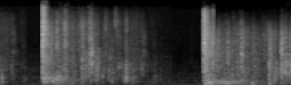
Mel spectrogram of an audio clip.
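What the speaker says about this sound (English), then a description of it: "Don't worry, Talking Tom, it's just a Chinese bunny that blew up next to you" A firework charge blows up a chocolate Easter bunny: two sharp, loud bangs about two seconds apart, each followed by a crackling, rumbling tail.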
